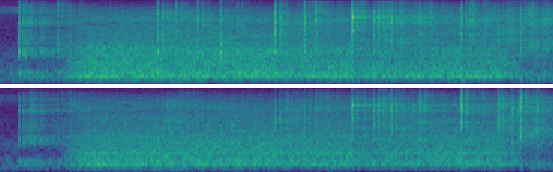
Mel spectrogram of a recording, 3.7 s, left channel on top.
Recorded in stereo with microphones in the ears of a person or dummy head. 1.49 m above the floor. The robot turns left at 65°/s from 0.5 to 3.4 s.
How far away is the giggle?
I don't hear a giggle.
